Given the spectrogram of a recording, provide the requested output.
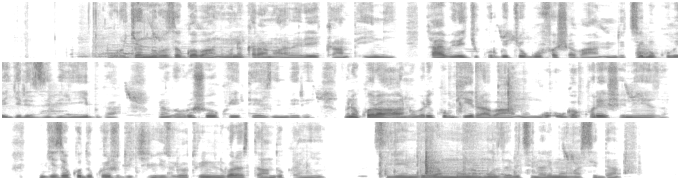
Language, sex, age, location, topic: Kinyarwanda, male, 18-24, Nyagatare, health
